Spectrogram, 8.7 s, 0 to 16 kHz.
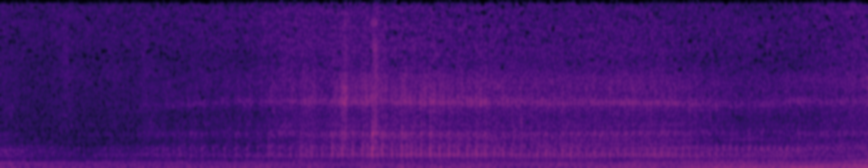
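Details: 2011 Volkswagen Polo 6R TDI diesel at over 118,000 km, fuel injectors replaced at 70,000 km to cure severe noise and drivability faults: quiet, even idle with no clatter or tapping over a low hum; smooth, healthy run.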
